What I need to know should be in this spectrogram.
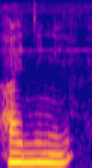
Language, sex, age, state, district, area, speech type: Manipuri, male, 30-45, Manipur, Chandel, rural, spontaneous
